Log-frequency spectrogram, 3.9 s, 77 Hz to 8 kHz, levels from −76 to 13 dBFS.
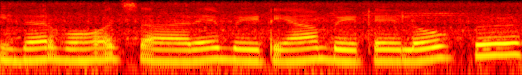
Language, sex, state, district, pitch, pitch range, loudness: Hindi, female, Chhattisgarh, Raigarh, 195 Hz, 190-210 Hz, -15 LUFS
